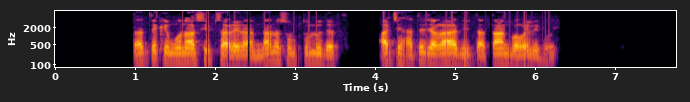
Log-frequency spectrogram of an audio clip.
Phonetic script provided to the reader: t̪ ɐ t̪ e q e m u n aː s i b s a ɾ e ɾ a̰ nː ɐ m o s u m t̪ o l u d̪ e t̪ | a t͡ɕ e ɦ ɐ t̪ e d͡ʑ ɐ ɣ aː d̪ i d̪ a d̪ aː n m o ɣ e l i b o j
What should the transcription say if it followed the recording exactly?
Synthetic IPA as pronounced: t̪ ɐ t̪ e k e m u n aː s i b s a ɾ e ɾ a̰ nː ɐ n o s u m t̪ u l u d̪ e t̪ | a t͡ɕ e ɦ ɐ t̪ e d͡ʑ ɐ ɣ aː d̪ i t̪ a t̪ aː n b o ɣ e l i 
